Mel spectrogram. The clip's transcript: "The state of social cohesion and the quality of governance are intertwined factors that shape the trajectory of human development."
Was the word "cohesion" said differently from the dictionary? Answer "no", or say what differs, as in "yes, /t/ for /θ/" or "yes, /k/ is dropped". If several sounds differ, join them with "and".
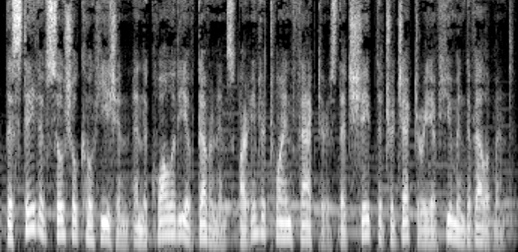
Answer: no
